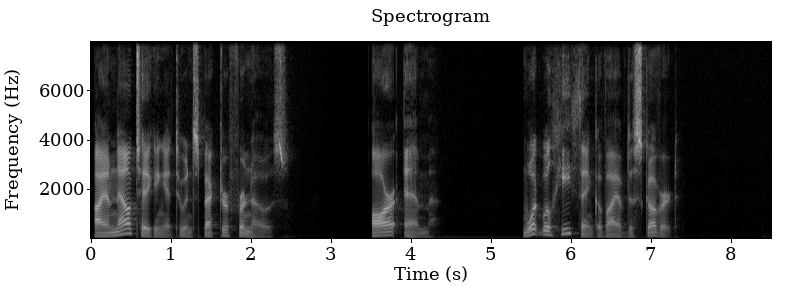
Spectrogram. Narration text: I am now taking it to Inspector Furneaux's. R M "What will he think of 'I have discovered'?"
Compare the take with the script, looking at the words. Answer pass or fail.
pass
